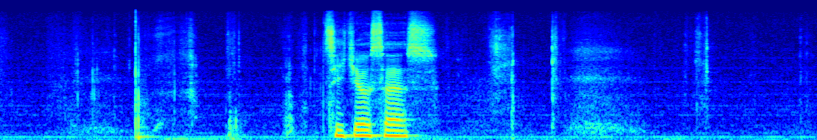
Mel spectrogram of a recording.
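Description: Playing cards riffle and tap as they are shuffled.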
